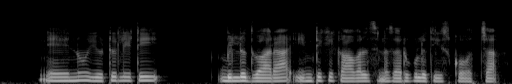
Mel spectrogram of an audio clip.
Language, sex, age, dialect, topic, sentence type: Telugu, female, 51-55, Southern, banking, question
